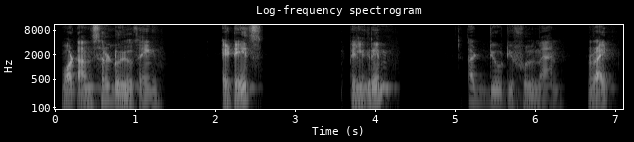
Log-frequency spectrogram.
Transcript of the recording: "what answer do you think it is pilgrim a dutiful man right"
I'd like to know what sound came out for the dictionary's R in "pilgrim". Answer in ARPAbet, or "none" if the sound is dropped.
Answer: R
